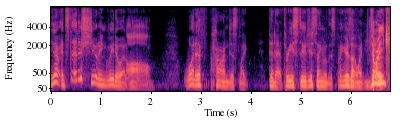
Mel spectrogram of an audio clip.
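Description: In an American accent, a man speaks at a medium pitch and a moderate pace. His is an unremarkable speaking voice with lively intonation. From Pennsylvania. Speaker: podcast co-host. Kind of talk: casual chat.

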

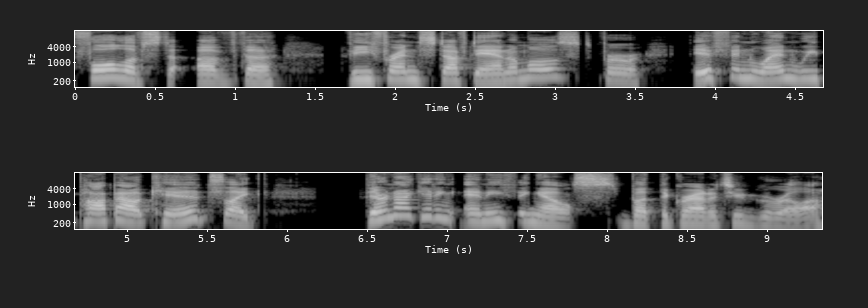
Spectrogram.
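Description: A woman's plain, everyday voice with an American accent, fairly high in pitch, at a moderate pace with lively intonation. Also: dry, close sound with no echo, very clean recording, silent background. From Colorado, US. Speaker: commercial real estate agent and content creator. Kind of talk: casual interview chat.

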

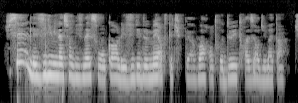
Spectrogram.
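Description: A woman's somewhat breathy voice. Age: 30s. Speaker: podcast host and business coach. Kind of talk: casual podcast monologue.

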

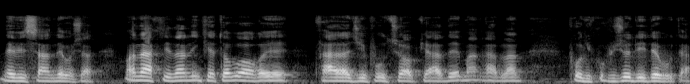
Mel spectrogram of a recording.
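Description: Somewhat breathy, this man speaks at a fairly high pitch with very wide pitch swings. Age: 70s. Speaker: veteran mountaineer and magazine publisher. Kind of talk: interview.

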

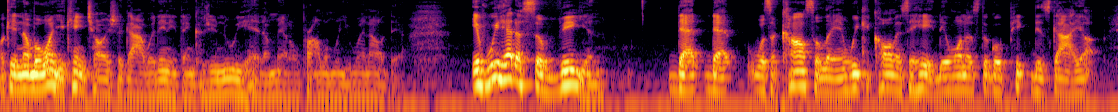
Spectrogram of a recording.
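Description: With audible room echo, a man speaks very fast in a fairly low voice with vocal fry, big swings in loudness, and very wide pitch swings. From New Orleans, Ninth Ward. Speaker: police officer and city marshal candidate. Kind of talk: interview.

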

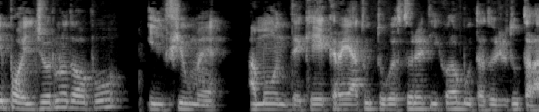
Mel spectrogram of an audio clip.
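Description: A man's plain, everyday voice, fairly high in pitch, with fairly even intonation at a moderate pace. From Milan, northern Italy. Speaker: fishing guest, fly and spinning angler. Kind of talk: casual chat.

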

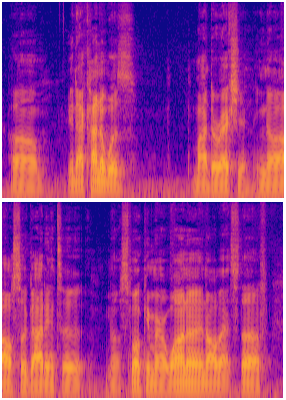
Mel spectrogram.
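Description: In a very clean recording with a silent background, a man with an American accent speaks at a moderate pace, using a fairly low pitch and monotone, flat intonation. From Miami, Florida (Nigerian household). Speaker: student pastor. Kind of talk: interview testimony. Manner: hesitant with frequent ums.

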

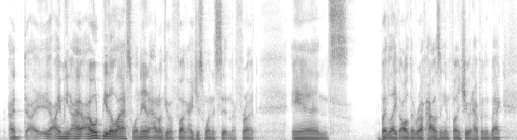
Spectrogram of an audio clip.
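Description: In a very clean recording with a silent background, a man talks at a very fast pace with a fairly low pitch and fairly even intonation. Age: 30s. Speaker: podcast co-host. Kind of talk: casual chat. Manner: casual, swears freely.

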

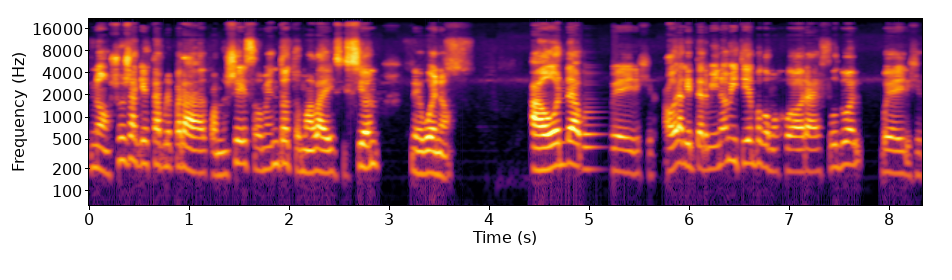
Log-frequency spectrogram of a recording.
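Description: A woman talks at a very fast pace in a medium pitch. Her intonation is fairly even, and the sound is dry and close with no echo. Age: 20s. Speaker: footballer. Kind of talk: interview.

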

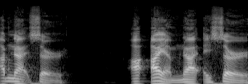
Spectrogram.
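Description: A man's gruff, put-on character voice at a medium pitch and fairly slow pace, on a very clean recording with a silent background. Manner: insistent, declaring.

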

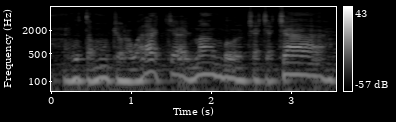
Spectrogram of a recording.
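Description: The speaker talks at a fairly slow pace with lively intonation, and room echo is audible. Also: man. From Cuba, Santiago de Cuba. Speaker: musician. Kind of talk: casual chat.

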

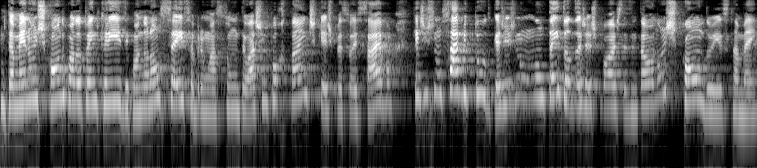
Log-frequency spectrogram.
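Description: Over noticeable background noise, a woman with a high voice speaks in a raised, projected way at a very fast pace, her intonation lively and hardly any pauses between words. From Brazil, Itacuruçá (Rio de Janeiro state). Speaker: podcast co-host. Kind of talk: casual chat.

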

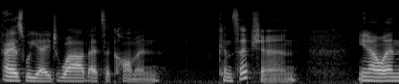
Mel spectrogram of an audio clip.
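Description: In an Appalachian accent, the voice comes through on a very clean recording with a silent background. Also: woman. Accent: Appalachian, noticeable. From southeastern Kentucky, Appalachia. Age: 40s. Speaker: author and speaker. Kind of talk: interview conversation.

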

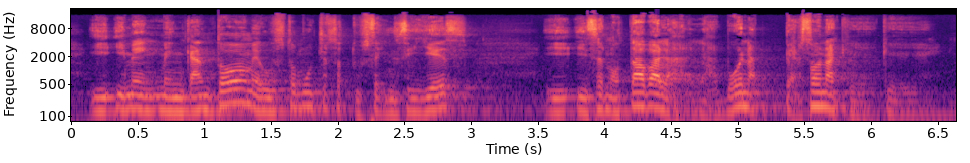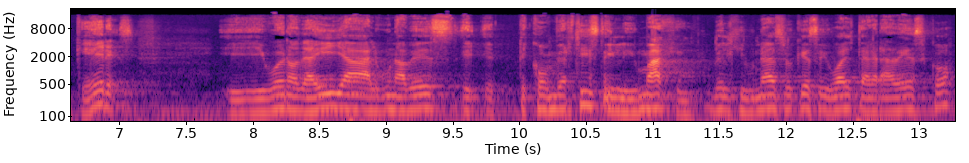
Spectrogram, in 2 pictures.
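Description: Audible room echo and noticeable background noise surround a man with a fairly high pitch. He keeps a moderate pace and fairly even intonation. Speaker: podcast host, gym owner. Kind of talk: casual interview.

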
